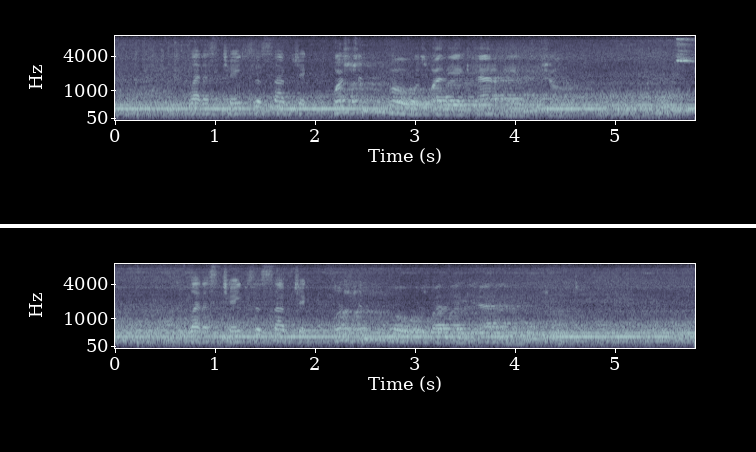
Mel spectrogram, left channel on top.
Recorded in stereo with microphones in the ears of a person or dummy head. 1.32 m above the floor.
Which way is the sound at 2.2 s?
55° left (ahead or behind).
